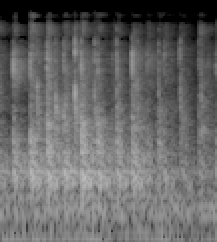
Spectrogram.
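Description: Brief applause from a small group of people clapping: quick, irregular claps.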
